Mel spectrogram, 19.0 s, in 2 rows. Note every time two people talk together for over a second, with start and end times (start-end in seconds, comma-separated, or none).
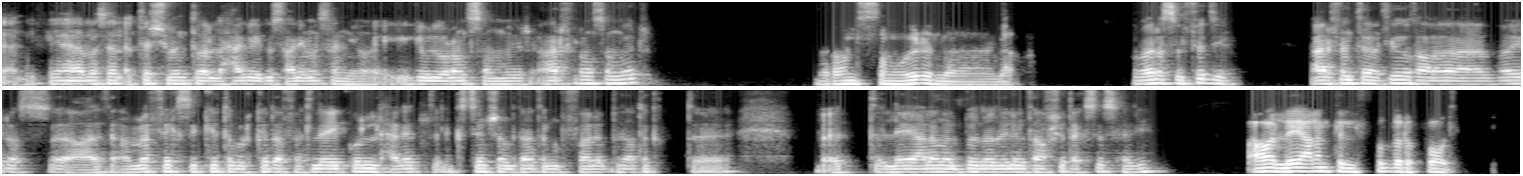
none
